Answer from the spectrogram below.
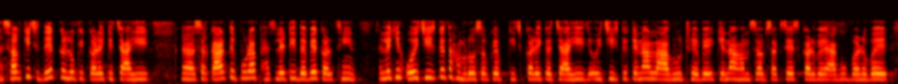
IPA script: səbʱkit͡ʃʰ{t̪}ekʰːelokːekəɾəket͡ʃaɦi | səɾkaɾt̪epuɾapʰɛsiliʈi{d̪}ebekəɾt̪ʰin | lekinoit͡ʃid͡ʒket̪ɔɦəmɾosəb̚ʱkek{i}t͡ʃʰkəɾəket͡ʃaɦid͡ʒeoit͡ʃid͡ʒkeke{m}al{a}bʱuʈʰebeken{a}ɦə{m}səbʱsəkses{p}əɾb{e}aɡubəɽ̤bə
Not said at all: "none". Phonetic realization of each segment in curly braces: d̪, d̪, i, n, a, a, m, k, e

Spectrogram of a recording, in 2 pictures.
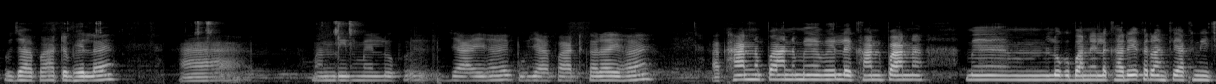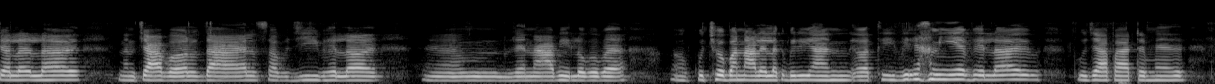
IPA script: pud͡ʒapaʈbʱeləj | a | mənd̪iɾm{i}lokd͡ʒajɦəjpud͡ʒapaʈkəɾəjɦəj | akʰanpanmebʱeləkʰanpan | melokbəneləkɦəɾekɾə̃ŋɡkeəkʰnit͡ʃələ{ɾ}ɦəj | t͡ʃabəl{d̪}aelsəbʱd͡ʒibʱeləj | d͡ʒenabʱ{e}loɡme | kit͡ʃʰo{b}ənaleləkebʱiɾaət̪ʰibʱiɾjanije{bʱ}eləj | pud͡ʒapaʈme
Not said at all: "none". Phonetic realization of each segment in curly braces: e, l, d̪, i, b, bʱ

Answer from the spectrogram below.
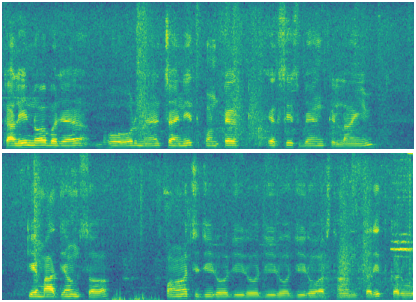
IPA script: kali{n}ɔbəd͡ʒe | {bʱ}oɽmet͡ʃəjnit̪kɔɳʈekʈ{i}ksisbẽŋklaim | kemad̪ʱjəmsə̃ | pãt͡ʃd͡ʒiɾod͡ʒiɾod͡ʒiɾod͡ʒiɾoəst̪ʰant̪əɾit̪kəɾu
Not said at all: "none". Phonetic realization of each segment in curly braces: n, bʱ, e

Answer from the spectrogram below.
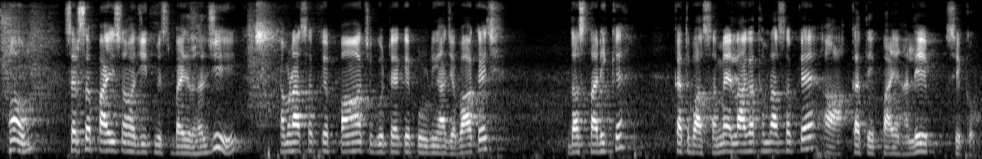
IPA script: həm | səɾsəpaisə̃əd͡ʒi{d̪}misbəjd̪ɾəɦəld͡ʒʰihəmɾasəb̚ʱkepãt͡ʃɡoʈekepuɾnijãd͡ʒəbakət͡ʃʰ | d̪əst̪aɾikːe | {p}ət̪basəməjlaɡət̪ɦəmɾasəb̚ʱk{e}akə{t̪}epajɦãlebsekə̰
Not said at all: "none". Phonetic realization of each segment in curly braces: t̪, k, e, t̪

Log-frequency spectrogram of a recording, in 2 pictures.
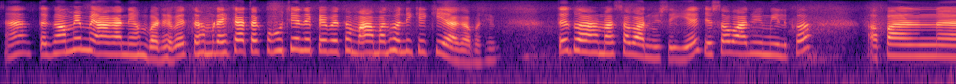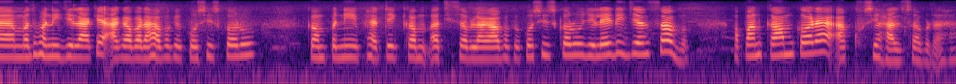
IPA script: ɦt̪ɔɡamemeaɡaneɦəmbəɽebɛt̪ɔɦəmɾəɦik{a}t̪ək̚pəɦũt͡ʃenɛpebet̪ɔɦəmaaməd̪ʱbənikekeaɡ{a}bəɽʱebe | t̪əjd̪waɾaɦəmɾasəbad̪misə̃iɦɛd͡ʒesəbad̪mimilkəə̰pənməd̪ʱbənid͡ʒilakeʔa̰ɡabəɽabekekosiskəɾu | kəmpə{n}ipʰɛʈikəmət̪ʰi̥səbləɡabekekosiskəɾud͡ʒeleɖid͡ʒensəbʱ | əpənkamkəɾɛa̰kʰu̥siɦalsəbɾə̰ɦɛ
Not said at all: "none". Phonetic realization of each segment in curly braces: a, a, n

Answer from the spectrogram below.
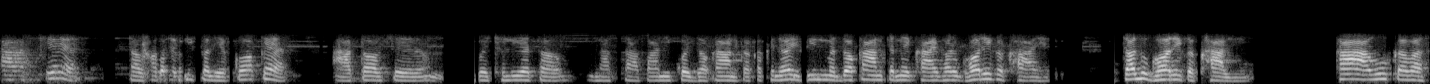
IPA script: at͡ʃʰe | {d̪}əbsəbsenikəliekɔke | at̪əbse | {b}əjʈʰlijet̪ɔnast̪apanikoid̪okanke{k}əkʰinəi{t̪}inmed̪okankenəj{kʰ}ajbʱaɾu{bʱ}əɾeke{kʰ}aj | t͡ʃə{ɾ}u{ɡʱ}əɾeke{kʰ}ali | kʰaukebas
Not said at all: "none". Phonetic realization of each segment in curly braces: t̪, b, k, d̪, kʰ, ɡʱ, kʰ, l, ɡʱ, kʰ

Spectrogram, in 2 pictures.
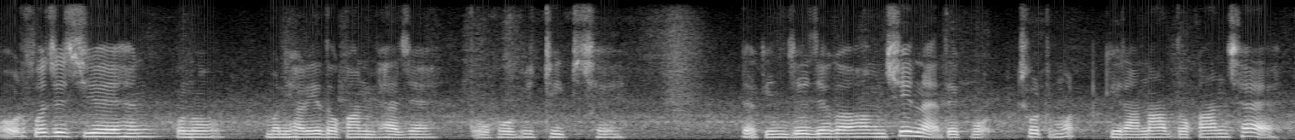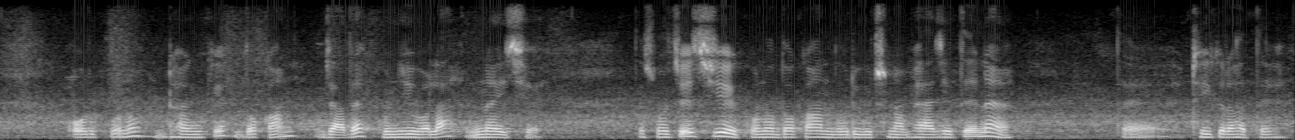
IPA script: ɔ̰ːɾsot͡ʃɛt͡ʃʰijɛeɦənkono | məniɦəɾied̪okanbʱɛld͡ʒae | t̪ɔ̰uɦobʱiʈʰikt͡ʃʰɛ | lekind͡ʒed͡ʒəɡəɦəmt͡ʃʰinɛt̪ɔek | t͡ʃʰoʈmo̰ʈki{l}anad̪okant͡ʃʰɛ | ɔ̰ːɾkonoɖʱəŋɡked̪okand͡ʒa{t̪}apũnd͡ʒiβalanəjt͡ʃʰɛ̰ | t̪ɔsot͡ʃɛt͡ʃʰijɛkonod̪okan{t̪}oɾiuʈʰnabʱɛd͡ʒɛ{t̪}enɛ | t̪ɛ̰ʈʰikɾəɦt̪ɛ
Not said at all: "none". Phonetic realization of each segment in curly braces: ɾ, d̪, d̪, t̪

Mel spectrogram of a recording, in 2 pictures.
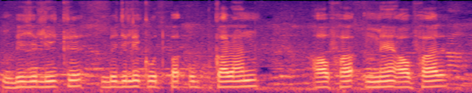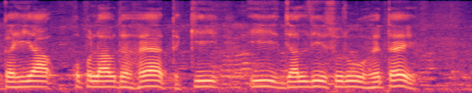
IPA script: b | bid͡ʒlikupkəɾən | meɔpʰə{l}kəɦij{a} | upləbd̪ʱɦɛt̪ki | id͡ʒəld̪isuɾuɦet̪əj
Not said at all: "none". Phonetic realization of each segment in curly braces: ɾ, a

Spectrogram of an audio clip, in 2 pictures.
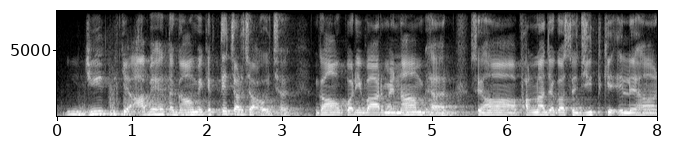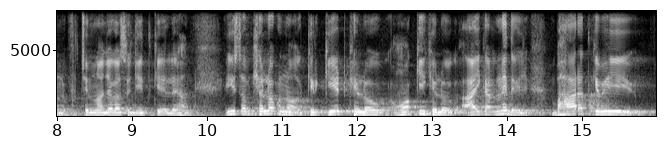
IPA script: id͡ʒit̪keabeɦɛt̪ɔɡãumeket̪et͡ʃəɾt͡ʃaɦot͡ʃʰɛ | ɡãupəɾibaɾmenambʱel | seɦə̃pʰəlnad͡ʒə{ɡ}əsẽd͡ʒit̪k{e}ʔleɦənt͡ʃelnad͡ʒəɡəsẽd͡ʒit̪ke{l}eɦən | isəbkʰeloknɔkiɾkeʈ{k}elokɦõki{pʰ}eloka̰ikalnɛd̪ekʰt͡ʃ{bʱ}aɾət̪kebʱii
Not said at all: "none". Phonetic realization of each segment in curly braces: ɡ, e, l, kʰ, kʰ, bʱ

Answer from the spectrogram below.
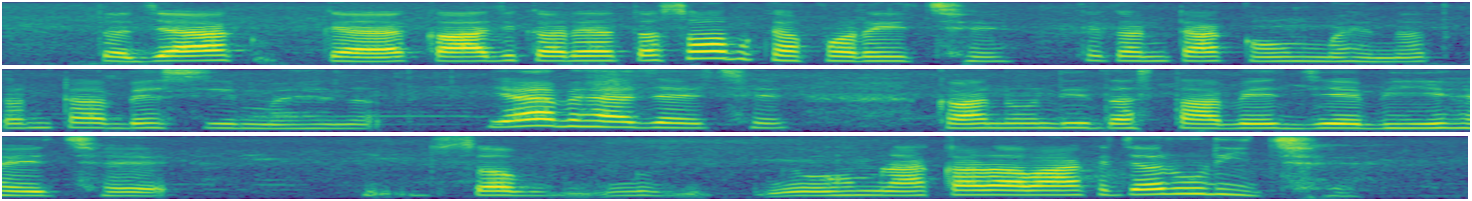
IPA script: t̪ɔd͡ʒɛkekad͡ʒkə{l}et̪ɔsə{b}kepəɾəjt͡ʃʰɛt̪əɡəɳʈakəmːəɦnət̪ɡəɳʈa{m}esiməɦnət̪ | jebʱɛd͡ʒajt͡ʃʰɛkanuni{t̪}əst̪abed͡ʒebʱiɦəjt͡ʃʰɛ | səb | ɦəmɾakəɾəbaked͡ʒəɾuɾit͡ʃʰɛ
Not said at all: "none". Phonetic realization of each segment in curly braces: ɾ, b, b, d̪

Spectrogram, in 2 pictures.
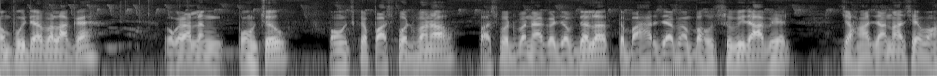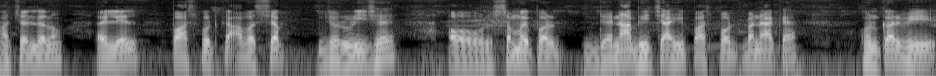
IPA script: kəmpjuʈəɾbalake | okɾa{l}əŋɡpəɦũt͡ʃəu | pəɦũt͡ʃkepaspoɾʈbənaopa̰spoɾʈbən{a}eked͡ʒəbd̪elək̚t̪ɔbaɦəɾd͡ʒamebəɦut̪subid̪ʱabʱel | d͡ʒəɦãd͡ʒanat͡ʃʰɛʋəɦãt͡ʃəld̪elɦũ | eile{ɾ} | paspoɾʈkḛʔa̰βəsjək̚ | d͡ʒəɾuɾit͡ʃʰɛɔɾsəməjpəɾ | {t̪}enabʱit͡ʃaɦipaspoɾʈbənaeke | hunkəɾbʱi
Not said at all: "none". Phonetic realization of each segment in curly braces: l, a, l, d̪

